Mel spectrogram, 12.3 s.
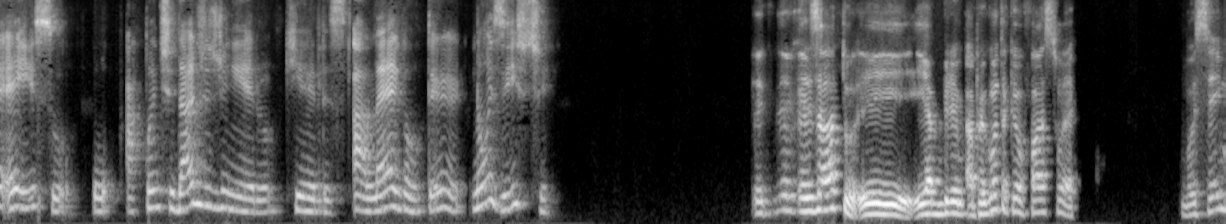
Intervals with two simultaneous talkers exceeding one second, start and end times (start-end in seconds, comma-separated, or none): none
